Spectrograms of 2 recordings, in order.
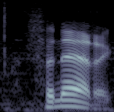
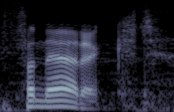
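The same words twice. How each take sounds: First: The word ends cleanly without a d sound. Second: The word ends with an added d sound. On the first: The speaker calls it right. "There's no silent D" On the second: The speaker calls it wrong. "I inserted a silent D at the end of Fanatic"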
